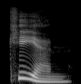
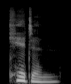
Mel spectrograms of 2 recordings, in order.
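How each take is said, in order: First: The T is a glottal stop. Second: The T sounds like a soft D. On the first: "British natural ... We use the glottal stop" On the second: "American ... They use the D sound"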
